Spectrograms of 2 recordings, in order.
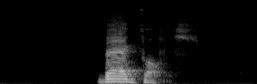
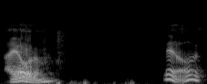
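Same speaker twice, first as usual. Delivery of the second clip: normal talking voice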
